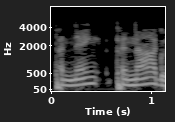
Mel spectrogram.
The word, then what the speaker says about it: Panago: I also like Colonel Panago. Is that how you pronounce it? – That's how you pronounce it.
